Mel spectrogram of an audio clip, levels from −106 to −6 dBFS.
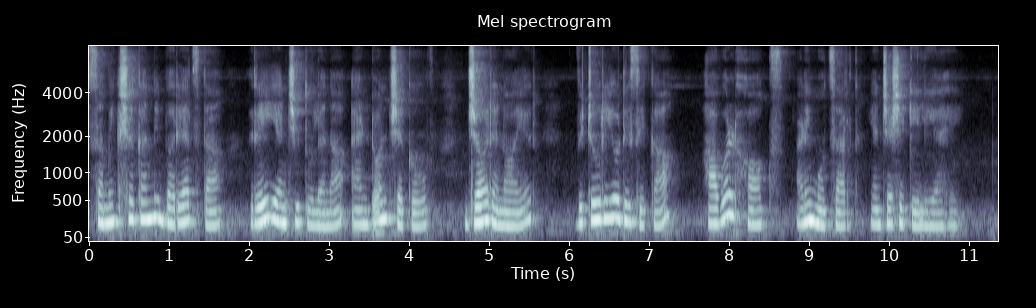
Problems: background sounds at intervals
